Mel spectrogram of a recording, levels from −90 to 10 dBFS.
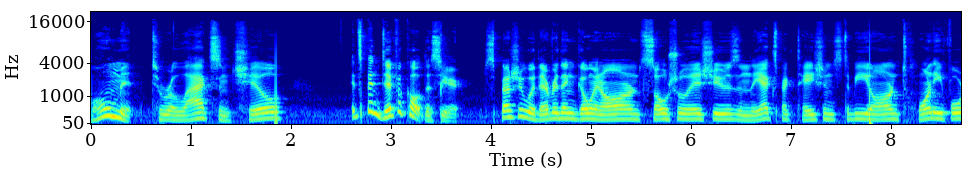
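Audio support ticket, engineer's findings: Loud pop at 1.84–1.88 s and 7.78–7.82 s, single thumps about 10 and 15 dB over the speech, which runs on underneath. Likely a voltage spike from a plug, switch or static.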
